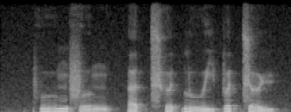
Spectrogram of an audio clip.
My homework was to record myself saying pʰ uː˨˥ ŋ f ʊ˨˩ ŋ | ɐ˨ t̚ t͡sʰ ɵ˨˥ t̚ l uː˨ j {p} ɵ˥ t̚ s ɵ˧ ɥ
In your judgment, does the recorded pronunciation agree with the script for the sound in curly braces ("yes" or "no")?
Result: yes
